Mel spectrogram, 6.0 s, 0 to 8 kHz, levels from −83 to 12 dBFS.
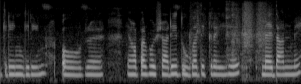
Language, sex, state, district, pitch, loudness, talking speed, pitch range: Hindi, female, Bihar, Saharsa, 240 Hz, -29 LUFS, 140 wpm, 230-245 Hz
